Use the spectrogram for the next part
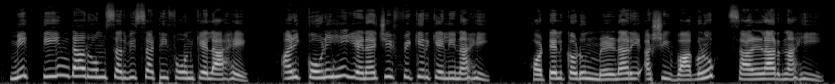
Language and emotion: Marathi, angry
